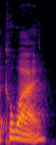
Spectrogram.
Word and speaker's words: Kauai: The specific place they were in were, I don't want to pronounce it wrong, Kauai? Yeah, Kauai.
